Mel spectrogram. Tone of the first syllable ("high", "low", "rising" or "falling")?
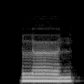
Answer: low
